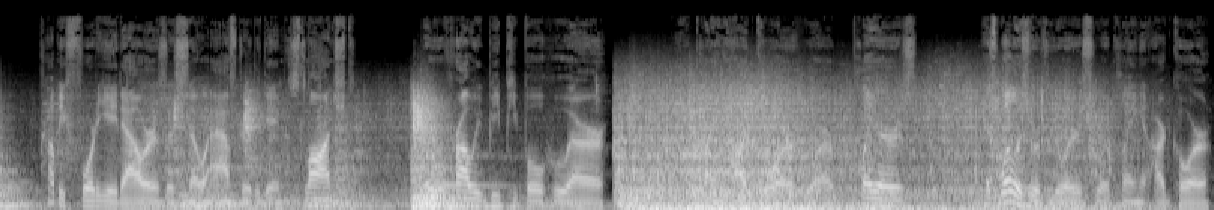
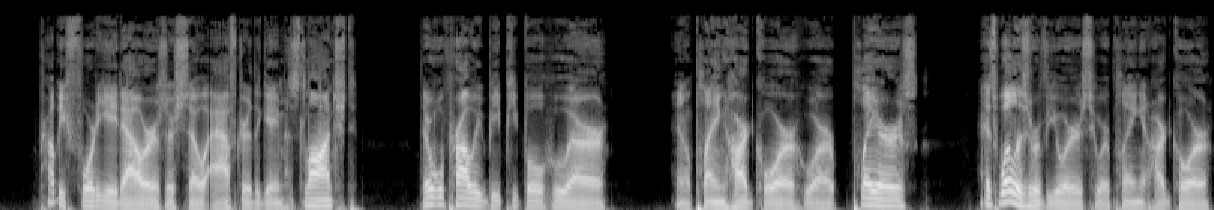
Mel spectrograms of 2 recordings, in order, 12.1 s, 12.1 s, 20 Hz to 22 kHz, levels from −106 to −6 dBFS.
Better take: second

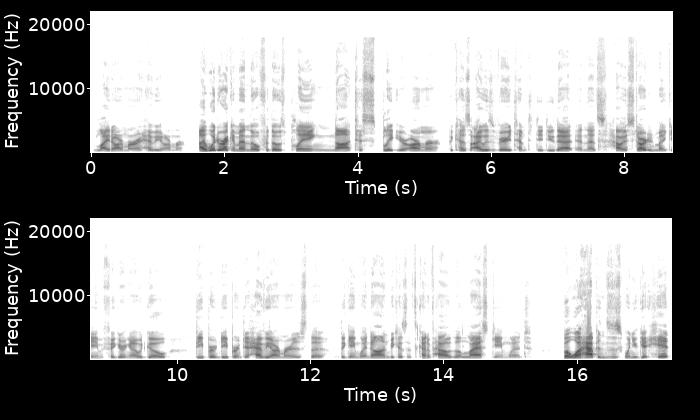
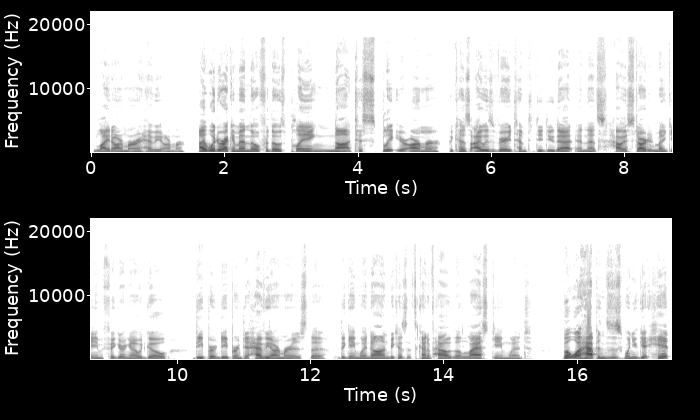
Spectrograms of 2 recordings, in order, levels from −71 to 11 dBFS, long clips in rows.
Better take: second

